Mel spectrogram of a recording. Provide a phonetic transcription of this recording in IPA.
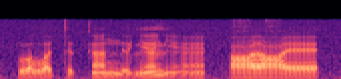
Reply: ʊ˧ lˠə˧tə˨kã˦ nə˨lʲã˦lʲæ̃˨˦ | ʕa˦ʕæ˦

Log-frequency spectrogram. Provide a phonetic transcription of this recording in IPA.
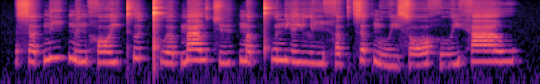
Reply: sɐ˨˥t̚n̪iː˥k̚mɪ˨˧ŋhɔː˨˧j t̪ʰɵ˥t̚ kʷʰœː˨p̚maː˥wt͡syː˨˥k̚ mɐ˧p̚kʷʰɐ˥nje˧j liː˨hɐ˨˥k̚t͡sɐ˥k̚ n̪uː˨˩jsɔː˨˥huː˨˥j haː˥w

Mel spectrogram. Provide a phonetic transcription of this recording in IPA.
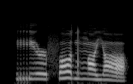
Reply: rʲɨɹfɔd ŋɒjɒ

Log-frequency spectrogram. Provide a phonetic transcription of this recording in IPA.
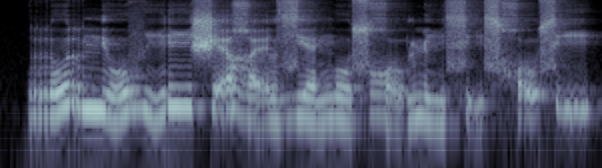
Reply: ro˨˦rnʲo˧˩˧vi˧˩˧ ɾi˦ ʃɛ̰˦ʁɛ̰˨˩lzʲɛ˨˩ŋo˨˩s ʁo̰˧˩˧lʲɳi˨˩ sḭ˧˩˧sχo̰˦ sḭ˦

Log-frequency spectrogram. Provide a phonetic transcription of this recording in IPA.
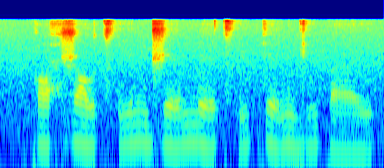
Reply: kɒ˩ħʒɒ˧˩˧u̯t͡sʼi˩˧ nd͡ʒe˧˩˧me˧˩˧ t͡sʼi˩˧ke˧˩˧ ŋɡi˩˧pæ˩i̯

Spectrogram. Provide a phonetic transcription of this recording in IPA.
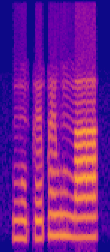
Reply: ŋũ˨kɛ̃˨˦ pɛ̃˦ vũ˦ŋaː˦

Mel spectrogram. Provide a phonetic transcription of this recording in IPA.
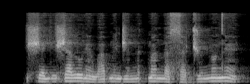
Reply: ʃɛ˧ji˧ʃa˦lu˧ ɾɛ̃˨wa˨˦ bɛ̃˧d͡ʒã˧na˦ ɡ͡bã˧na˨sa˨d͡ʒu˧ nɔ̃˦dɛ̃˦˨

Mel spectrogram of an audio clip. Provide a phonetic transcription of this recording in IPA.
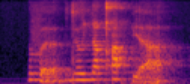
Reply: və̰ | dɵʊ̯ʎɪqʼɛʔ pʲa̰

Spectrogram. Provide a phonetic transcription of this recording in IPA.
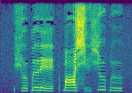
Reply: çɵ˧ɓɘ˦ɾe˧ | ɓɑ˦ ɕe̤˧ çɯ˦ɓɯ˧

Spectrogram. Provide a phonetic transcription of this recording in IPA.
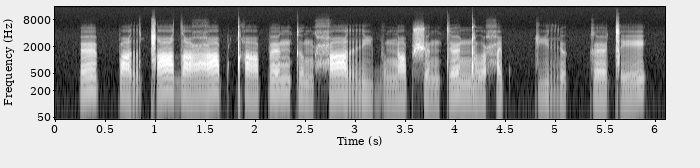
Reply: œpːɑr ǁɑdˤœ ʕɑpǃʰɑ pœŋtoŋ ħɑ riboŋ ɑpʃœŋ tœŋ͡ǃoħep kːirɵ kːœǀe

